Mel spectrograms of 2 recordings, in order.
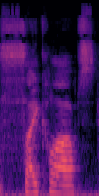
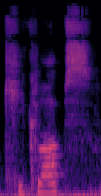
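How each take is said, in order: First: The word begins with a soft S sound. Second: The word begins with a hard K sound.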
